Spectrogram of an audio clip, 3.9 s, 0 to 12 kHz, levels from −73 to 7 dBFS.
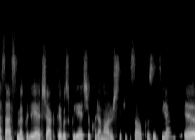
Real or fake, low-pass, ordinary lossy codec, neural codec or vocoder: fake; 10.8 kHz; Opus, 64 kbps; autoencoder, 48 kHz, 32 numbers a frame, DAC-VAE, trained on Japanese speech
